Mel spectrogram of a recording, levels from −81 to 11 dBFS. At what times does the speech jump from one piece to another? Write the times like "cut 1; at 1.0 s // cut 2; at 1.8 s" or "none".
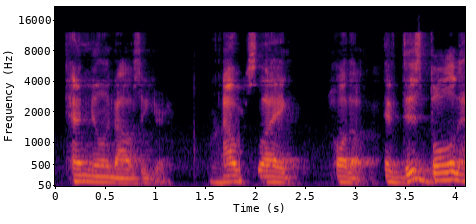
cut 1; at 1.7 s // cut 2; at 3.2 s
